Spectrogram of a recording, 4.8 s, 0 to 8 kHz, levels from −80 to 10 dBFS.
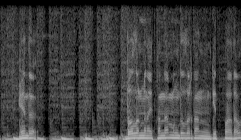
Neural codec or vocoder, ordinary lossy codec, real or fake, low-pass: none; none; real; none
